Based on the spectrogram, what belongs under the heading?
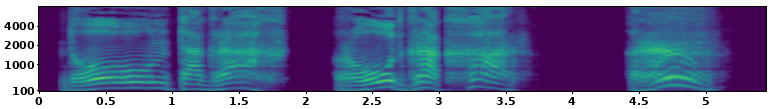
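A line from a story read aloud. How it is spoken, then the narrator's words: Menacing bear growl. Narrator (Russian): Рычание медведицы стало угрожающим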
